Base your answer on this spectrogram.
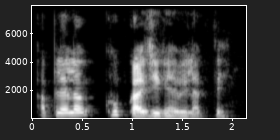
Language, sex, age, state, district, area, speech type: Marathi, female, 45-60, Maharashtra, Nashik, urban, spontaneous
